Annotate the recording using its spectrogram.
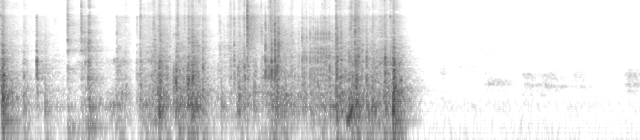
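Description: Clear plastic blister tray of a figure package clicking and crinkling in the hands as a small accessory is worked out of it: a dense run of sharp plastic clicks that stops about four seconds in.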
